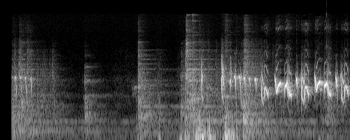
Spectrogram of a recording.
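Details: Yellow-vented bulbul in vigorous gacor song, used as a master recording for training caged birds: after a muffled, noisy start come clustered bright chirps, then a fast run of bubbly warbled notes near the end.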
